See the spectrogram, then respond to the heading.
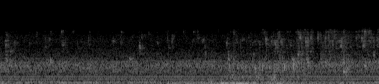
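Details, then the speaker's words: Normal aquaponics grow bed siphon drain near the end of draining: uneven dripping and trickling over a steady low hum as the outflow slows, then gurgling breaks the siphon and the water stops. "And there's the gurgle, and one more, and that stops the siphon, and the water stops."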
